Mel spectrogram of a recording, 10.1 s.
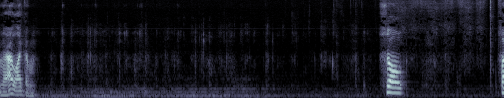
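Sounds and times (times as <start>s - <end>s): chewing fries: 0.0s - 7.8s.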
